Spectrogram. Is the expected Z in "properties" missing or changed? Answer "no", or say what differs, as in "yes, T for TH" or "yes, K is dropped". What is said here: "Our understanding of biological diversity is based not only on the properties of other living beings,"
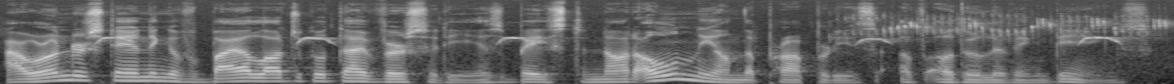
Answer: no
